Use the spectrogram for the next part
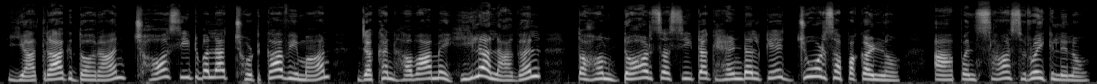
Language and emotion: Maithili, fearful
